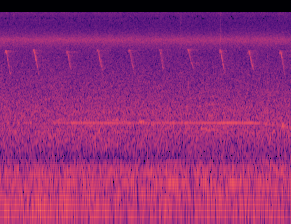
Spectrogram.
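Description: A bird repeating one short, high, falling note about every two-thirds of a second, over a low rumble from the microphone outdoors and a faint steady high-pitched hum.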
